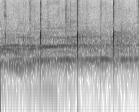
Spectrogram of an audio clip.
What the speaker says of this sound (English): So maybe we can do a lot louder clapping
